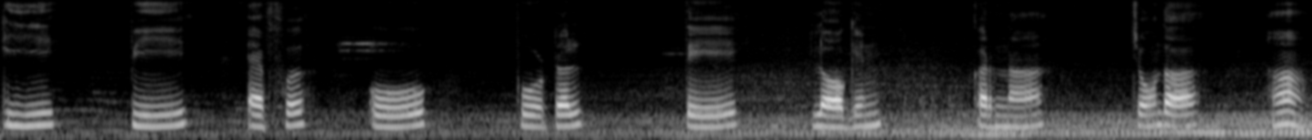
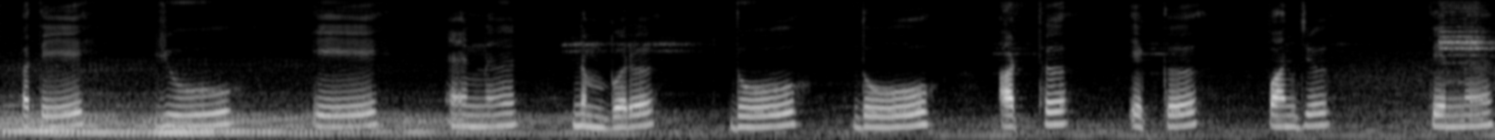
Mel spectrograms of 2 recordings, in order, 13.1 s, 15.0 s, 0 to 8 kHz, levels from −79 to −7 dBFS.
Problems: constant background noise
